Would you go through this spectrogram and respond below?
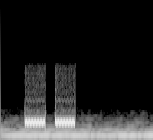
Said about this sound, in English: And we are going to start with a phone call to Mogadishu.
